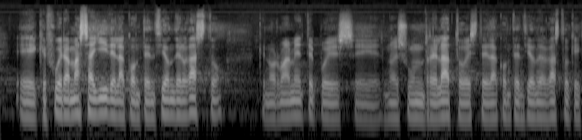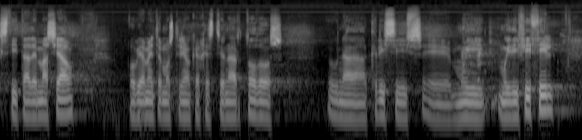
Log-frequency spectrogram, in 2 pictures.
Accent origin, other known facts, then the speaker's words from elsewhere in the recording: Bilbao, Basque Country, Spain; También necesito, creo, decir como bilbaíno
